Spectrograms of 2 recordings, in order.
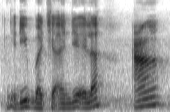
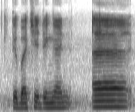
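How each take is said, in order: First: The vowel starts with a pressed throat squeeze. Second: The vowel starts with a plain glottal stop. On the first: "untuk ain, kita perlu tekan sedikit" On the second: "untuk hamzah berada di tingkatan yang paling bawah"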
